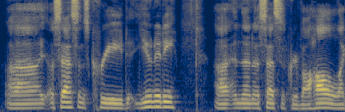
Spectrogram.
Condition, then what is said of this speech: None; typical speech.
